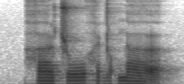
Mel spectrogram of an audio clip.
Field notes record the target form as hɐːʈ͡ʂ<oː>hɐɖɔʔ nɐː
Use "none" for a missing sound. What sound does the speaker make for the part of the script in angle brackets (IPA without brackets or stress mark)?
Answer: oː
